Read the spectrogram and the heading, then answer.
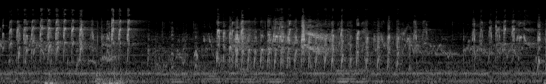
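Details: Budgies chirping together in a dense, overlapping chatter of quick high chirps and warbled notes, with short bursts of rapid ticking trills, over a steady low background hum.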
